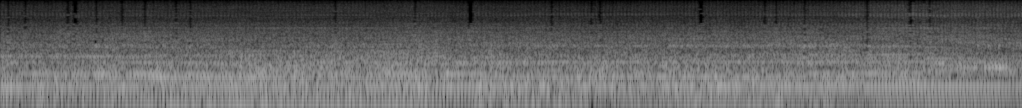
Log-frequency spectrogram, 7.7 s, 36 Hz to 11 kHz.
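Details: 1937 Sears Water Witch 2.5hp outboard, 83 years old, revived after about 60 years in a shed, mixture set richer: steady drone with constant low hum under load, no misses, knocks or surging, getting warm; normal running.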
